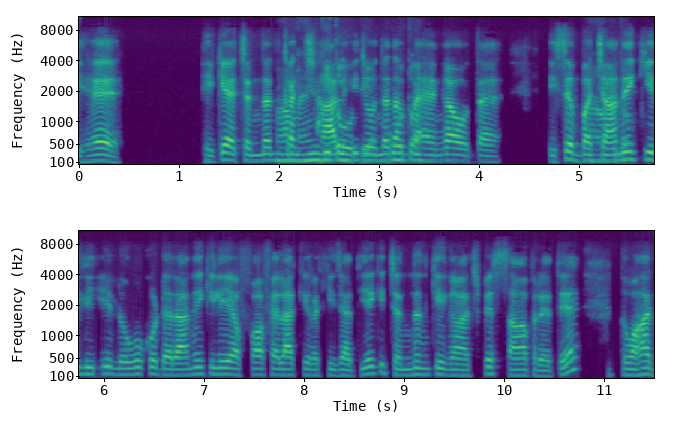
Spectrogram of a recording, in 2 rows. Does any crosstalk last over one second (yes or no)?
yes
